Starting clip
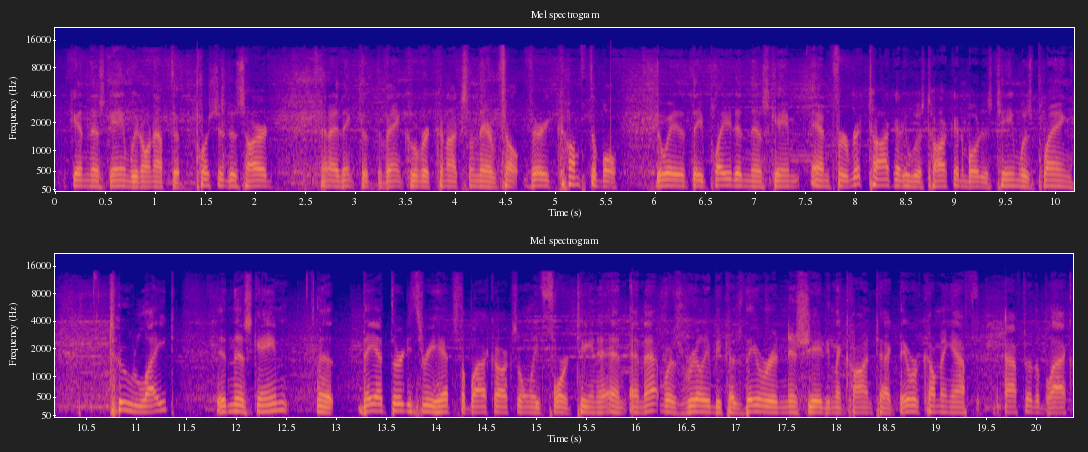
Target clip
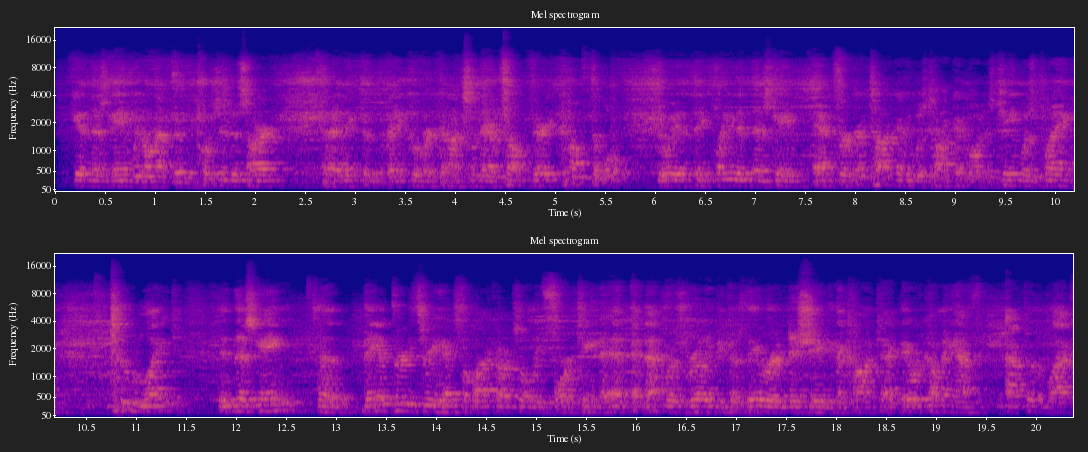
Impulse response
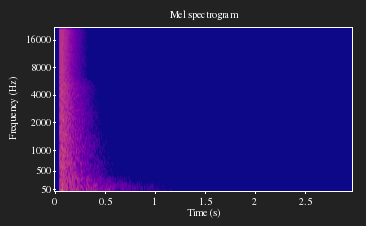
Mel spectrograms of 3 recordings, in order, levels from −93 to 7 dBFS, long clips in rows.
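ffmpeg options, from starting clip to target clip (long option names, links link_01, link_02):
-filter_complex "[0:a]flanger=delay=8.5:depth=3.1:regen=36:speed=0.78:shape=sinusoidal,aeval=exprs='val(0)+0.00316*(sin(2*PI*60*n/s)+sin(2*PI*2*60*n/s)/2+sin(2*PI*3*60*n/s)/3+sin(2*PI*4*60*n/s)/4+sin(2*PI*5*60*n/s)/5)':channel_layout=same,highpass=frequency=130:width=0.5412,highpass=frequency=130:width=1.3066,equalizer=frequency=190:width_type=q:width=4:gain=-8,equalizer=frequency=750:width_type=q:width=4:gain=-7,equalizer=frequency=5700:width_type=q:width=4:gain=8,lowpass=frequency=9100:width=0.5412,lowpass=frequency=9100:width=1.3066,asplit=2[link_01][link_02];[link_02]adynamicsmooth=sensitivity=1.5:basefreq=4700,volume=3dB[link_03];[link_01][link_03]amix=inputs=2:normalize=0,aderivative[link_04];[1:a]atrim=start_sample=2205[link_05];[link_04][link_05]afir=irnorm=-1:irlink=0,areverse,acompressor=mode=upward:threshold=-41dB:ratio=2.5,areverse,volume=-4.5dB"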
